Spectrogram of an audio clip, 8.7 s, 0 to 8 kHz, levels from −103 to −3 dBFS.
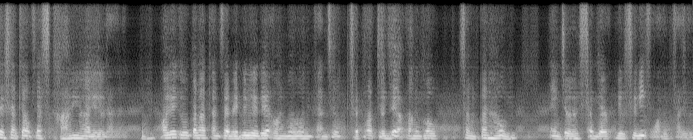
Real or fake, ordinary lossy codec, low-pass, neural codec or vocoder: fake; none; none; codec, 16 kHz, 0.5 kbps, FreqCodec, smaller model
